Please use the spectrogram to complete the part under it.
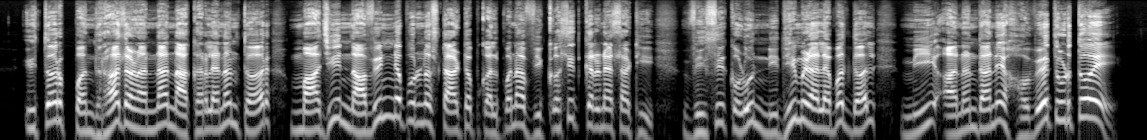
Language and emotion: Marathi, happy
